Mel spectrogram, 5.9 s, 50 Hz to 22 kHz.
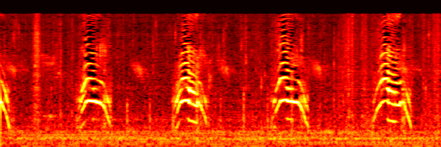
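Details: Domestic cat during the birth of a litter of seven kittens, filmed up close indoors; four loud, drawn-out meows that rise then fall, repeating roughly every 1.3 seconds over a low steady room hum.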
